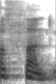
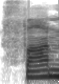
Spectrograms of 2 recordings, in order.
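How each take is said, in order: First: सन with a short a; correct short vowel. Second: सान with a long drawn aa; wrong long vowel. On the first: Teacher correcting the misreading, short-vowel सन. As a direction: keep the vowel in सन short, not aa. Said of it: "सान नहीं होता, सन". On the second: Teacher showing students the misreading, long-vowel सान. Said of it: "सान नहीं होता". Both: Shown as a demonstration.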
